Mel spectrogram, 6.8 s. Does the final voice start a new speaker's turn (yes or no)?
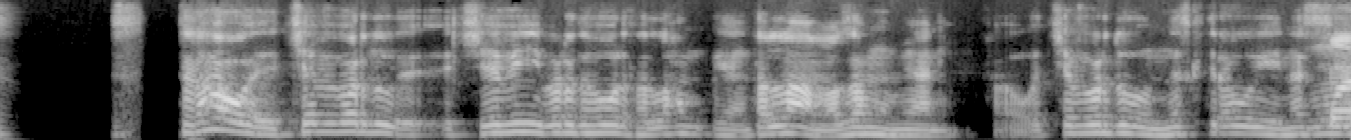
yes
